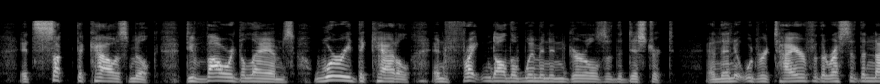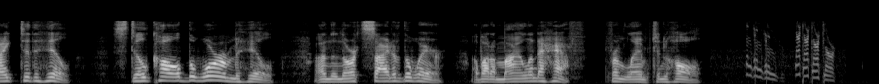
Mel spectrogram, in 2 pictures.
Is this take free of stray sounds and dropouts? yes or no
no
